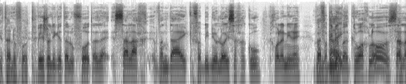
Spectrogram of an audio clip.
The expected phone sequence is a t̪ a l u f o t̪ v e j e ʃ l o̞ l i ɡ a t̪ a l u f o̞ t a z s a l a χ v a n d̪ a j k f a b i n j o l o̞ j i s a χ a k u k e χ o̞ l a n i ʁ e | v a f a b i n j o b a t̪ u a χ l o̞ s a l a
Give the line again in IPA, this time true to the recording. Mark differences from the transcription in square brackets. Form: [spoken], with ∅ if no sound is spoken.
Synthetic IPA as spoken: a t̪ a l u f o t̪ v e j e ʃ l o̞ l i ɡ a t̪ a l u f o̞ t a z s a l a χ v a n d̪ a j k f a b i n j o l o̞ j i s a χ a k u k e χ o̞ l a n i ʁ e | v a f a b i n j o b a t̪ u a χ l o̞ s a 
